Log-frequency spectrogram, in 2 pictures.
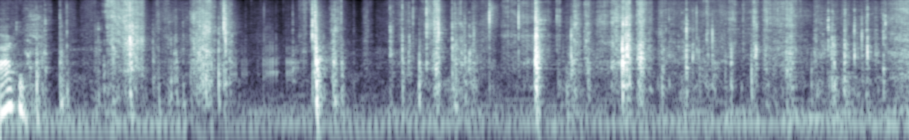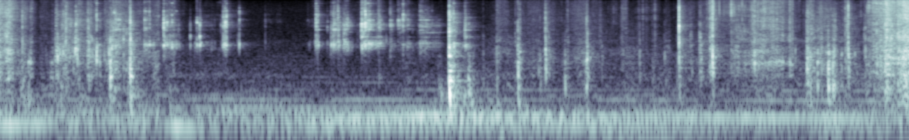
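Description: Stiff plastic packaging crinkles and crackles close by.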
